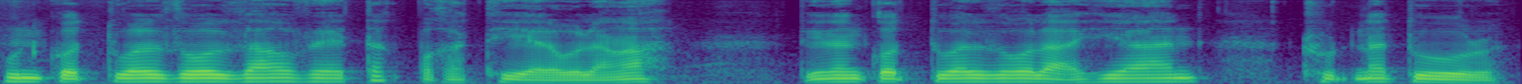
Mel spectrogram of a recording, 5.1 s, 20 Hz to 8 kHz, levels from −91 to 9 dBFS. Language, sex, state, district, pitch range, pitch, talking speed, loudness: Mizo, male, Mizoram, Aizawl, 110-120 Hz, 115 Hz, 225 wpm, -17 LUFS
